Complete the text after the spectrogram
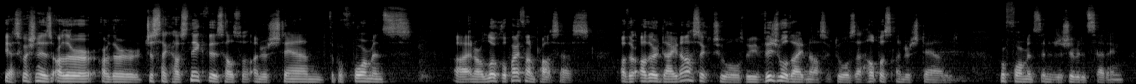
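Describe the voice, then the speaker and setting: A man's voice: mid-range voice, fast. A man with an ordinary mid-range voice leads a hands-on programming tutorial at a conference. He explains ideas step by step and restates the audience's questions before answering them. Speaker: tutorial instructor.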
